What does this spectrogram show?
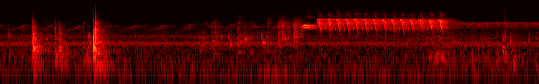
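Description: A few sharp clicks in the first second, then a small songbird's rapid trill lasting about a second and a half, the loudest sound here.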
